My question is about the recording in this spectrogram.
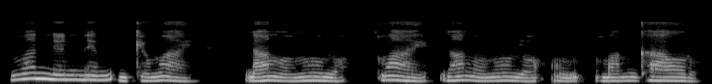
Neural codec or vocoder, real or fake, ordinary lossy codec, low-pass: codec, 16 kHz, 4 kbps, X-Codec, HuBERT features, trained on general audio; fake; none; none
